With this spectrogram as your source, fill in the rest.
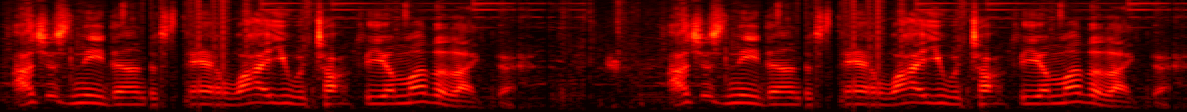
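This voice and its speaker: An actor playing a stern father sitting down with his teenage son, calm and firm. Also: fairly high pitch, brisk, over music, close to an everyday voice, low-quality recording. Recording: clip from a sitcom with faint ambience.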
